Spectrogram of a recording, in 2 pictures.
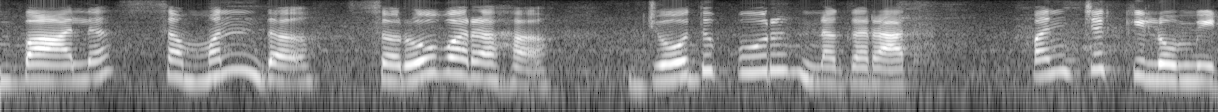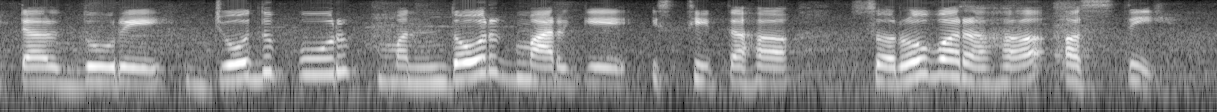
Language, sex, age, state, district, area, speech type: Sanskrit, female, 45-60, Maharashtra, Nagpur, urban, read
